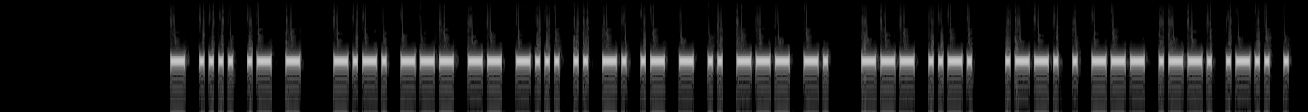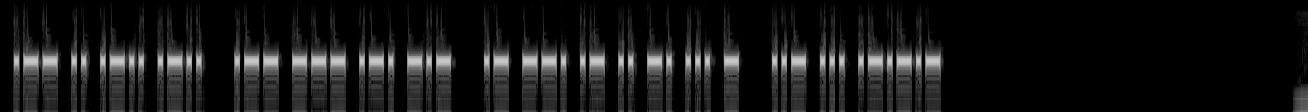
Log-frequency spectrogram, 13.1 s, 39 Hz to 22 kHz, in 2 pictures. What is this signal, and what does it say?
Morse code, heard as a keyed tone, about 50 wpm, 700 Hz. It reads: THAT COMBINATION OF PEOPLE WILL WORK AGAINST US.
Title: Sentences from Top 1000 Words - Review Part 6 - 50wpm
